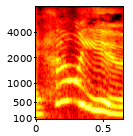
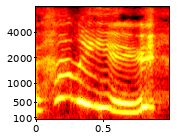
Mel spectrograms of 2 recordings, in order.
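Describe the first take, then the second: First: Put-on higher, cheerful greeting to a child; greeting a child, pitched up; adult greeting. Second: High, louder mimic of a child echoing, with a laugh; imitating a child's exact echo, high and laughing. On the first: Shown as a demonstration. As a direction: ask it brightly like to a toddler. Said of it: "So you say". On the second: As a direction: parrot it back like a small child. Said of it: "And they go".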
